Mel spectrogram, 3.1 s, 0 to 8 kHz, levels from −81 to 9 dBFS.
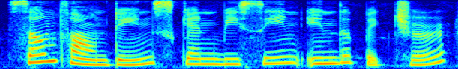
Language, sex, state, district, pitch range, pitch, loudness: English, female, Assam, Kamrup Metropolitan, 220-275 Hz, 245 Hz, -17 LUFS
